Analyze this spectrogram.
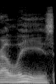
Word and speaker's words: Alize: Nixon Newell, Miranda Alise, or Elise as it's pronounced correctly.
